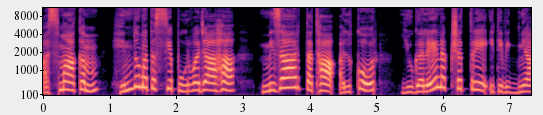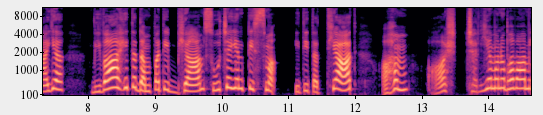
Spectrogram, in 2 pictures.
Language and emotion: Sanskrit, surprised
